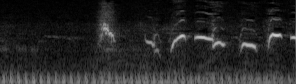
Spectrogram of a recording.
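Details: Oriental magpie-robin song played as a lure for other magpie-robins; a sharp high note followed by several short slurred whistles.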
